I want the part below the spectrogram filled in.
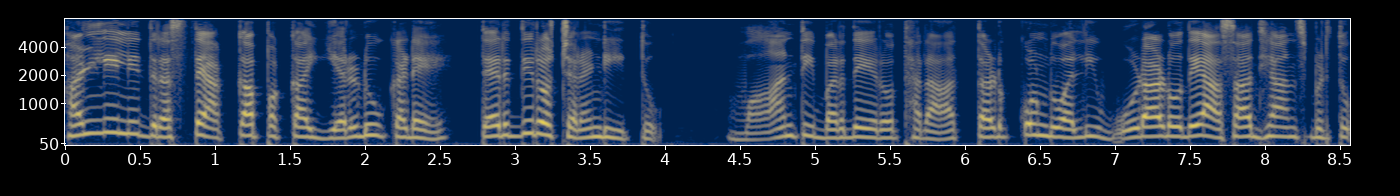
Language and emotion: Kannada, disgusted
